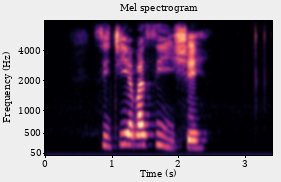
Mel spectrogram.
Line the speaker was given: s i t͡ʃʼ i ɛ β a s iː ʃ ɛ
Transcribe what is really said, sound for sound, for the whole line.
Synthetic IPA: s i t͡ʃʼ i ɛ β a s iː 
